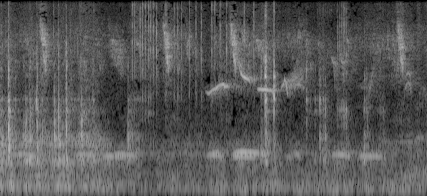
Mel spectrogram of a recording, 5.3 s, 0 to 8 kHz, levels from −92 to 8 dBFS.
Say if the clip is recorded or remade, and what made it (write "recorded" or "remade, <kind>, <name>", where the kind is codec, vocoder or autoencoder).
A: recorded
